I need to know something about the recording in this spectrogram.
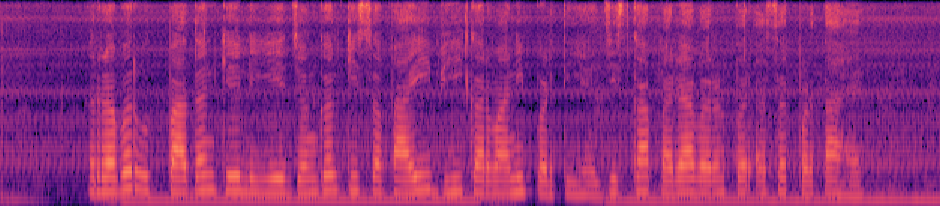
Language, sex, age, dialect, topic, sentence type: Hindi, female, 25-30, Kanauji Braj Bhasha, agriculture, statement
